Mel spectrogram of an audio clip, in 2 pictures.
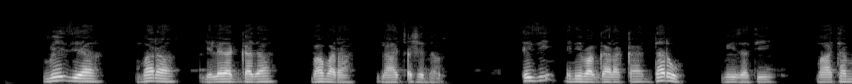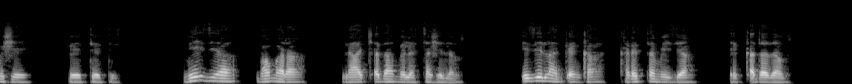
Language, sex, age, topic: Gamo, male, 25-35, agriculture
